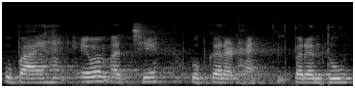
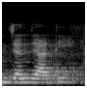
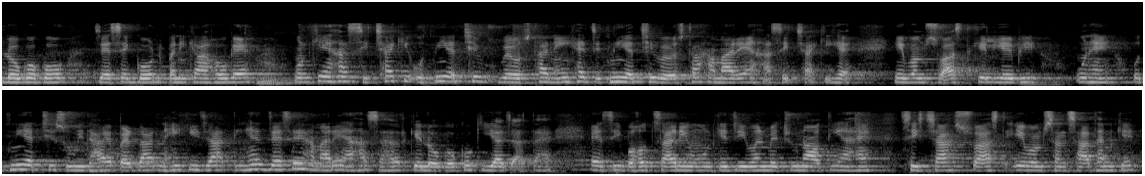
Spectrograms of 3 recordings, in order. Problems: constant background noise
